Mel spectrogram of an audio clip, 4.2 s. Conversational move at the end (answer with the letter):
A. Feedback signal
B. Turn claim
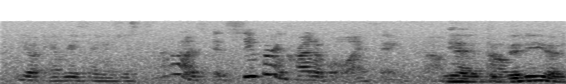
B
